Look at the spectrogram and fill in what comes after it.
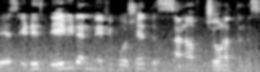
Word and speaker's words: Mephibosheth: It's Mephibosheth and David. Sorry, I mean we're pronouncing it wrong. Mephibosheth.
